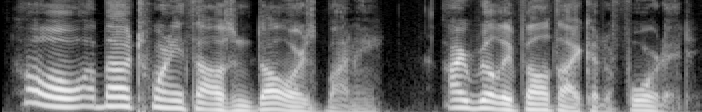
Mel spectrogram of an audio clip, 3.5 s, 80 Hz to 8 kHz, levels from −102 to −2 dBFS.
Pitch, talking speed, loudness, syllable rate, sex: 150 Hz, 190 wpm, -15 LUFS, 6.7 syllables/s, male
